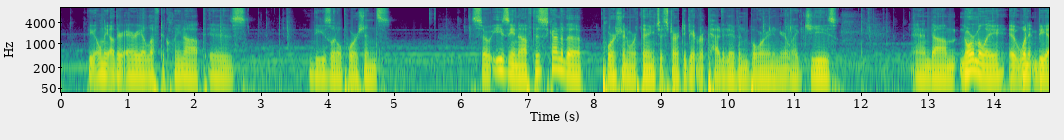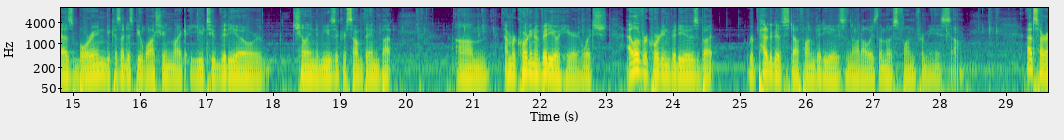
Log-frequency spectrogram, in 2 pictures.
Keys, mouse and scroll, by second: 0.1 middle click, 0.9 middle click, 1.3 shift+middle click, 2.1 click, 2.4 ctrl+x, 2.9 middle click, 3.4 shift+middle click, 5.7 middle click, 6.1 shift+middle click, 7.2 middle click, 7.4 c, 8.8 ctrl+q, 9.5 ctrl+x, 9.9 c, 10.9 ctrl+q, 11.4 ctrl+x, 11.5 middle click, 12.1 shift+middle click, 12.4 middle click, 12.8 shift+middle click, 13.1 middle click, 13.7 shift+middle click, 14.4 middle click, 15.2 shift+middle click, 16.0 c, 17.3 ctrl+q, 19.1 click, 19.5 ctrl+x, 20.1 c, 21.3 ctrl+q, 21.9 ctrl+x, 22.3 middle click, 22.7 shift+middle click, 23.1 middle click, 23.7 middle click, 24.2 middle click, 24.8 middle click, 25.2 c, 26.5 ctrl+q, 28.1 ctrl+x, 28.7 c.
